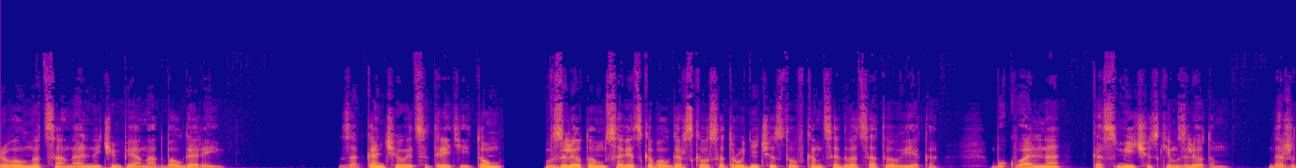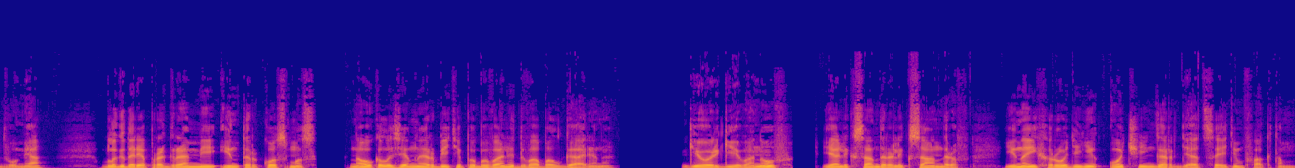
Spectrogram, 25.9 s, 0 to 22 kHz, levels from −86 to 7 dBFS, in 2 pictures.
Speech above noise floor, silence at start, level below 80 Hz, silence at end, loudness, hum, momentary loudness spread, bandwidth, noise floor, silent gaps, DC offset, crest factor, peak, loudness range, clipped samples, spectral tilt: 48 dB; 0 s; -34 dBFS; 0 s; -17 LUFS; none; 11 LU; 14.5 kHz; -64 dBFS; 5.05-5.43 s, 16.13-16.40 s, 19.16-19.77 s, 20.90-21.11 s; under 0.1%; 16 dB; -2 dBFS; 5 LU; under 0.1%; -6.5 dB/octave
